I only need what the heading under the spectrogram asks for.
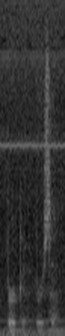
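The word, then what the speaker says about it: Börse: have corrected me had i or was it bursa bursa got it burka would be something different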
